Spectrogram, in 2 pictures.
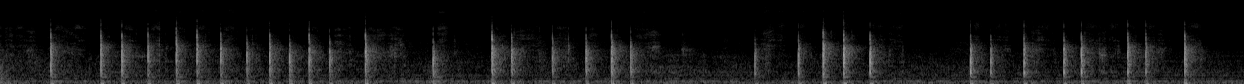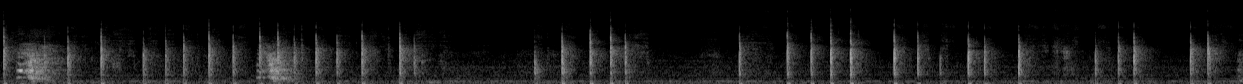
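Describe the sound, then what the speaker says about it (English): Chalk writing equations on a board during a lecture on computational methods for mean-field games: rapid, rhythmic taps and scratchy strokes in steady bursts with brief pauses, close and moderately loud, with no talking. "let me just copy, write down again"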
